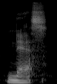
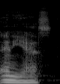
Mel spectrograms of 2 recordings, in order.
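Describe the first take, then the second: First: It is spoken as a single word. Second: It is spoken as three separate letters. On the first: It names a game character. The speaker calls it wrong. "and not NES. Never NES. NES is a character from Earthbound" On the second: It names the game console. The speaker calls it right. "henceforth known as NES"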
